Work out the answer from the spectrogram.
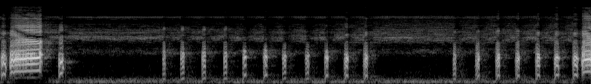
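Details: Red junglefowl hen calling for a mate: an opening loud harsh blast, then two rapid runs of short, clipped clucks separated by a pause, with another harsh burst at the end.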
